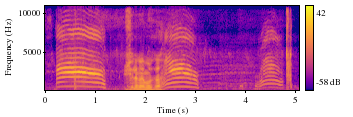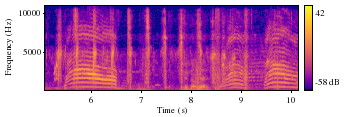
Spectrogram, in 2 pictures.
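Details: Little kitten giving a rapid series of meows: bright, high, arched calls, some wavering and trilled, several overlapping or in quick succession, separated by brief soft clicks and short pauses, with a few faint low rumbles.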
